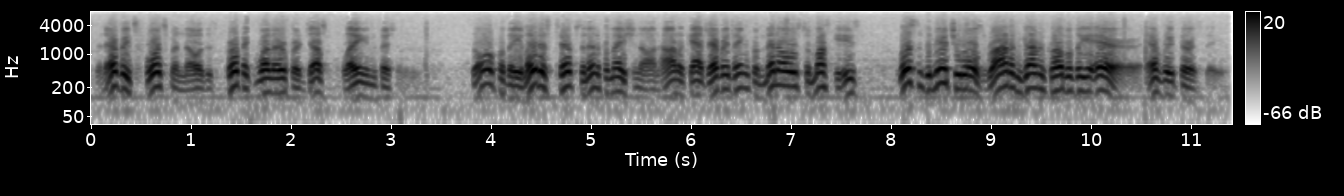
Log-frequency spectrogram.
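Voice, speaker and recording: A man's voice: fairly high pitch, slightly rough, no echo. An American man announcing formally and emphatically from a script in 1950s radio style. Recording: muffled 1950 radio broadcast.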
